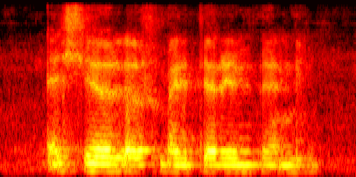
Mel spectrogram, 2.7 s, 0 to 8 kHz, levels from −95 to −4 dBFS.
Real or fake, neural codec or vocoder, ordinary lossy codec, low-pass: fake; codec, 24 kHz, 3 kbps, HILCodec; none; 7.2 kHz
